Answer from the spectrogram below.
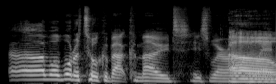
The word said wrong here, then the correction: Kermode: But, sorry, Kermode. I always say it wrong. – Not Commode, as in the other word for a toilet.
